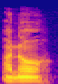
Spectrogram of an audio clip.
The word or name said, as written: ano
